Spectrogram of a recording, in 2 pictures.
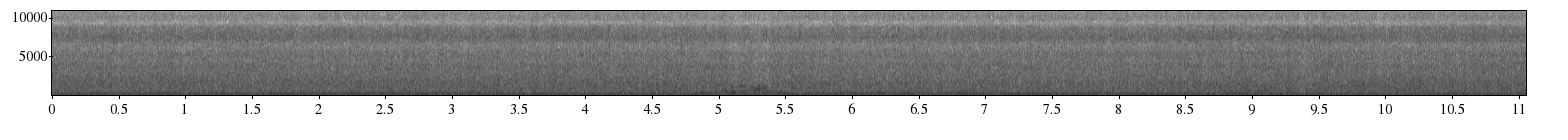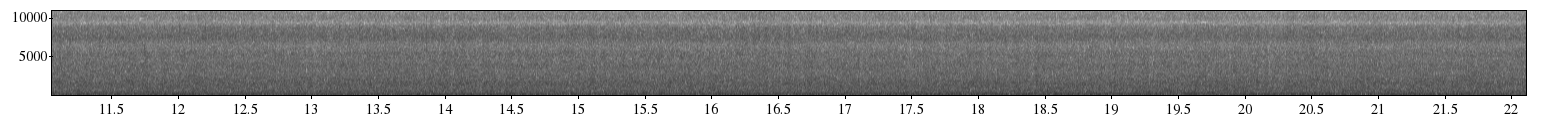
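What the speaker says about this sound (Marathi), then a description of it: "भर पावसात पाणी भरपूर आहे" Floodwater rushes in a steady, loud, broadband roar through heavy monsoon cloudburst rain in Kankavli, a continuous wash with no let-up and no voices.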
